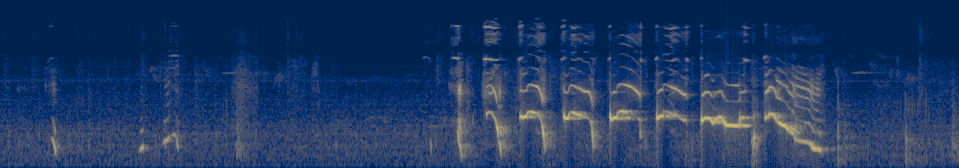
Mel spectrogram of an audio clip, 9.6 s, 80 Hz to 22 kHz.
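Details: Female Dobermann puppy, 55 days old, on her second day in a new home, crying after waking on a Friday morning at 10:15 in July 2016; a few soft whimpers, then a run of loud, rising-falling whining cries, repeated rapidly for about four seconds.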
